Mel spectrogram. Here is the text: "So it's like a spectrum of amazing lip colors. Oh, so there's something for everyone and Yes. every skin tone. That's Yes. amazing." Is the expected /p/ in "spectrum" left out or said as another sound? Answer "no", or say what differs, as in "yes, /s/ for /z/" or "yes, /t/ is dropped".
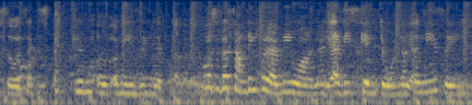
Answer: no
